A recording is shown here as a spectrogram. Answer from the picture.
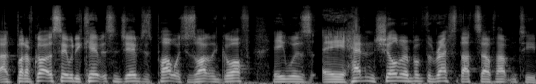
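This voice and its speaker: A man speaks very fast in a bright, sharp tone at a medium pitch. The recording is very clean, with a silent background. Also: ordinary pitch variation, hardly any pauses. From England. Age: 30s. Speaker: football podcast host. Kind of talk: casual chat.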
